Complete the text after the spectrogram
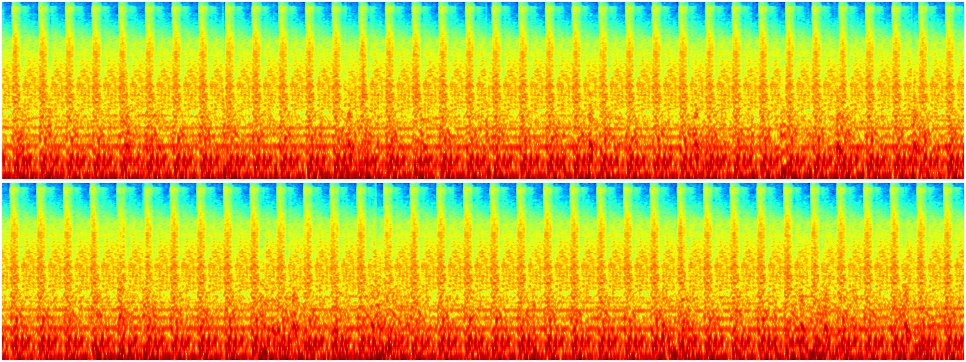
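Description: Twin anti-aircraft guns fire in rapid, steady bursts.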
